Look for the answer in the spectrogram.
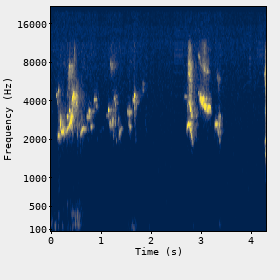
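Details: Brown thrasher (Toxostoma rufum), a mimic, sings from a treetop on a foggy, humid April morning in Georgia: bright, varied, high chirping phrases in short bursts with pauses, a faint low murmur at the start.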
